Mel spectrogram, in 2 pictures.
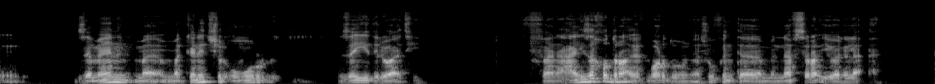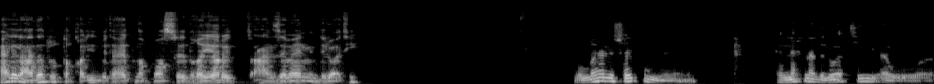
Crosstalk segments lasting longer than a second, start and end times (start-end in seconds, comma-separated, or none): none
